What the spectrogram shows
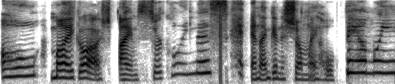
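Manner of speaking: put-on thrilled gushing, excited, high, swooping chatter. Retelling what a first-grade student said about her word: imitating an excited student. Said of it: "And she was so excited".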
